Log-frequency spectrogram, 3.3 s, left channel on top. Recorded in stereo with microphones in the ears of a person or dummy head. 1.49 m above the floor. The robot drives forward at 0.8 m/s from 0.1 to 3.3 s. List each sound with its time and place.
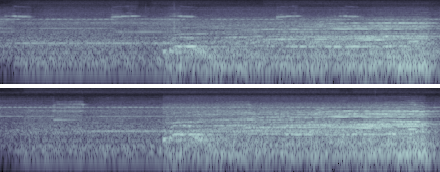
1.2 s a scream: 80° right, 4.5 m; by 3.2 s 60° right (ahead or behind), 5 m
